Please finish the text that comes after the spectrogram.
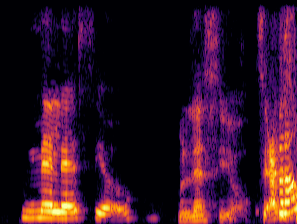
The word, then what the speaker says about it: Melecio: Melecio. Melecio.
